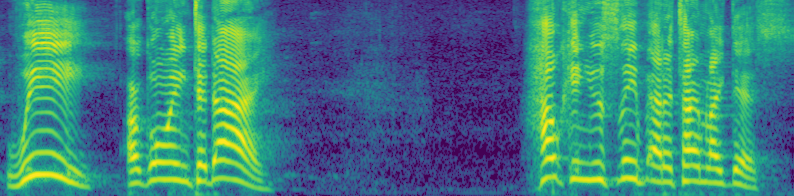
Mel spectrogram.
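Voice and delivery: high, loud desperate plea; frantic, accusing shout, pitched high; panicked disciples. Acted. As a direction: cry out in alarm to wake Jesus. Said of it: "what were they saying?".

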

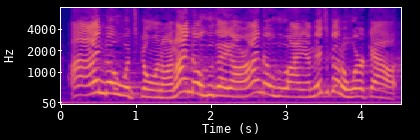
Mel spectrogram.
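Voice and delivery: loud, high, self-assured insistence; Lot's overconfidence. Retold or imitated. Lot reassuring himself among the wicked people, overconfident loud. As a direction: convince yourself you're safe. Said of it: "Lot thought".

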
